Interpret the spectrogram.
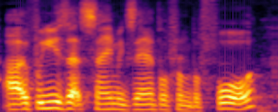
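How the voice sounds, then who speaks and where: A young man teaching bass, talking straight to the viewer in a chatty, explaining way and asking questions as he goes. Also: fast, mellow. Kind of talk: direct-to-camera instructional talk.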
